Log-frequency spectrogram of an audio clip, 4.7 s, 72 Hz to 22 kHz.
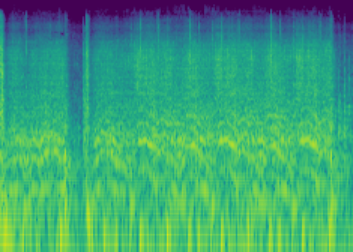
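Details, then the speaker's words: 1967 Ford truck, sitting over 20 years, first crank after the plugs were reinstalled: starter churns with sharp snapping clicks as the ignition fires through the old points, possibly arcing from the plug boot ends or cross-firing off cracked cores. "listen as i turn it over you'll hear a distinctive snapping noise listen"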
